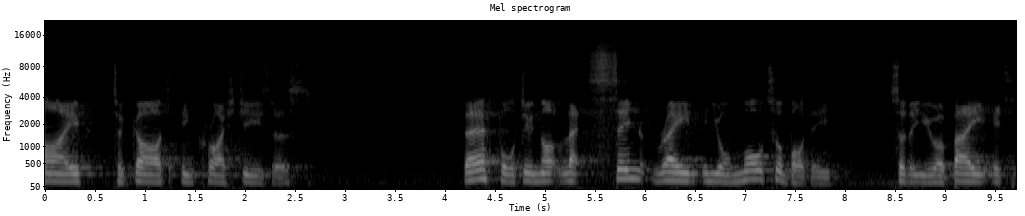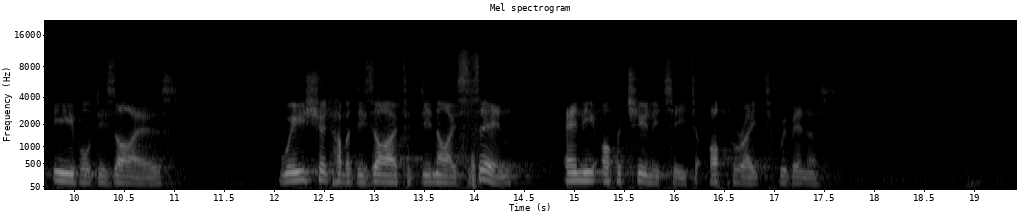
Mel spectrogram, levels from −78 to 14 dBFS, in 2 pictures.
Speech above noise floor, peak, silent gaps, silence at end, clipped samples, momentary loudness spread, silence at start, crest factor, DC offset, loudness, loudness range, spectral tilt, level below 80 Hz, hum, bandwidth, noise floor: 35 dB; -22 dBFS; none; 1.9 s; under 0.1%; 14 LU; 0 s; 22 dB; under 0.1%; -43 LUFS; 7 LU; -5.5 dB/octave; -82 dBFS; none; 15.5 kHz; -77 dBFS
